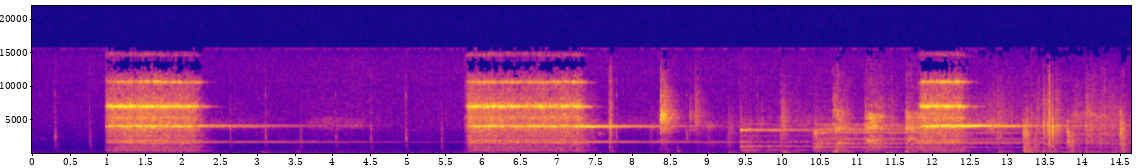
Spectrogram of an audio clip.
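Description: A grandfather clock chimes with ringing tones.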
